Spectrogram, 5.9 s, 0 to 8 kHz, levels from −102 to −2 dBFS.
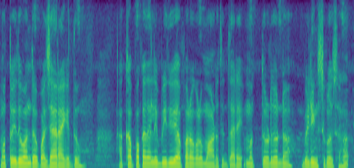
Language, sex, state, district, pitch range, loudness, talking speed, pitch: Kannada, male, Karnataka, Koppal, 130-145 Hz, -19 LUFS, 150 wpm, 135 Hz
